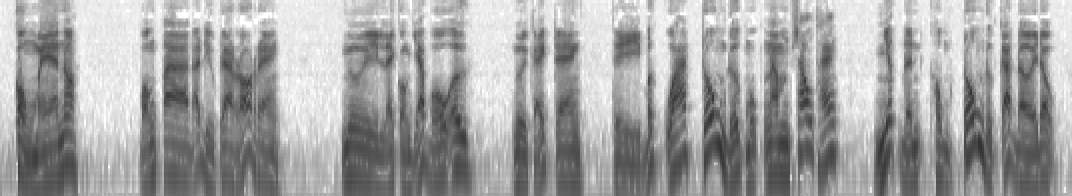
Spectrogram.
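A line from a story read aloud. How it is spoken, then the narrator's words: Sneering laugh. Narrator (Vietnamese): Gã cao kèo lại cười khẩy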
